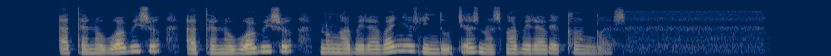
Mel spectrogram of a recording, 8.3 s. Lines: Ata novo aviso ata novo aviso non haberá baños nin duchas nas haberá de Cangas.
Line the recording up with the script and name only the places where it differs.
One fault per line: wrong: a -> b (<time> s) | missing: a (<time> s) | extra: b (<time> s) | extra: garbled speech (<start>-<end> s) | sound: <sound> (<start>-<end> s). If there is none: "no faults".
no faults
